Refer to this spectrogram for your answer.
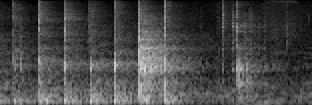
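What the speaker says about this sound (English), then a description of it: "just bang it a bit on your chopping board so that it opens up" Whole spice pods are banged on a wooden chopping board in a home kitchen, making a quick run of about seven sharp, close taps followed by two more spaced knocks, with no talk.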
